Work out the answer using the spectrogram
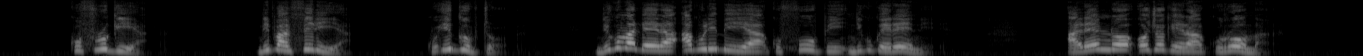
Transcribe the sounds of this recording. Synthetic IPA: kufɾuɡija̰ | ndip̬aɱfilija̰ | kuiɡuptɔ̰ | ndikumaɗɛɾaʔak̬uliɓijakufupindikukɛɾɛnɛ̰ | alɛndɔʔɔt͡ʃɔkɛɾakuɾɔːma̰

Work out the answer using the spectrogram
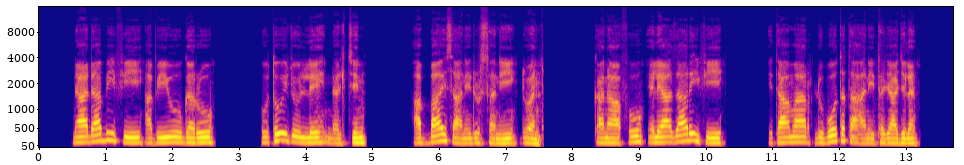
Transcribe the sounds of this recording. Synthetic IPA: naːd̪aːbiːfɪɐbɪjuːɡɐɾuː | ʔʊt̪uːɪd͡ʒo̞ːlːe̞ːhɪnᶑɐlt͡ʃɪn | ʔɐbːaːɪsaːniːd̪ʊɾsɐniːd̪ʊʔɐn | kɐnaːfuːʔɛlɪjaːzaːɾiːfɪ | ʔɪt̪aːmaːɾlʊbo̞ːt̪ɐt̪ɐ̰ʔɐ̰niːt̪ɐd͡ʒaːd͡ʒɪlɐn

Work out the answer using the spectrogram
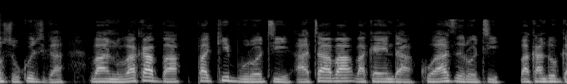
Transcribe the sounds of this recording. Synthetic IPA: ʐokuːd͡ʒɡa | ʋan̤uʋakab͡vʱapakibʱuɾo̞tiɦataʋaʋakae̞ndakuɦazeɾo̞ti | ʋakando̞ɡʱa

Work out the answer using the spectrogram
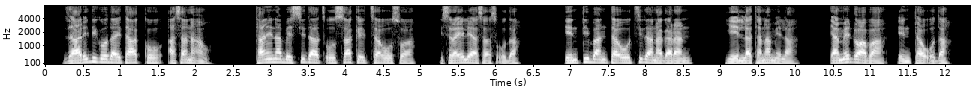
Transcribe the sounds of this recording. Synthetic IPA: zaːɾɪd̪ɪɡɔd̪ɐjt̪aːkːɔɐsɐnɐʔɐ̰w | t̪ɐnɛnɐbɛsːɪd̪aːt͡sʼo̞ːsːaːke̞ːt͡sːao̞ːsʊwaː | ʔɪsɾaːʔɛlɪɐsaːsɔ̰d̪ɐ | ʔɪnt̪ːɪbɐnt̪ːɐo̞ːt͡sːɪd̪ɐnɐɡɐɾɐn | je̞ːlːɐt̪ɐnɐmɛlɐ | ʔjɐmɛɗɔaːbaːɪnt̪ːɐwʔɔ̰d̪ɐ

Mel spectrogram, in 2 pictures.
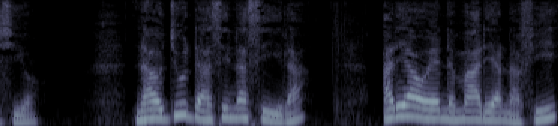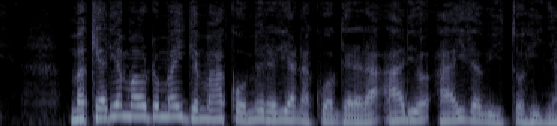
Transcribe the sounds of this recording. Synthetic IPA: ʃiɔ | naɔd͡ʒudasinasiɾa | aɾeaɔɛnɛmaːɾeanafi | makeaɾiamaodomaiɡemaːkomeɾeɾianakuɔɡɛɾɛɾaʔaɾioʔaiðɛwiːtoɦiɲa

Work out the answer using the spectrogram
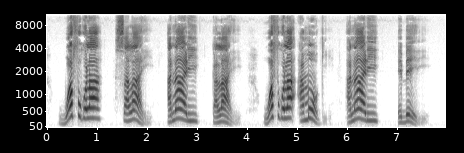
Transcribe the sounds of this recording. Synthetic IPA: wafukɔla | salaḭ | anali | kalaːjḭ | wafukɔlaʔamɔki̥ | a̰nali | ɛɓɛːlḭ

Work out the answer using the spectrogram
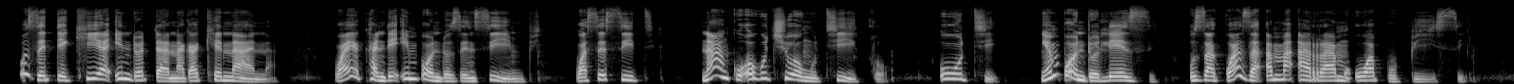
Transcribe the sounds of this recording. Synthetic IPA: uzɛd̥ʱekʰijaʔindʱɔd̥ʱanaɣakʰɛnaːna̰ | wajɛkʰandʱɛʔimpʼɔndʱɔzent͡sʼiːmbʱi | wasesiːtʰi̥ | naŋkʼuʔoɣut͡ʃʼiwɔŋutʰiːǁɔ̰ | utʰi | ŋɛmpʼɔndʱɔlezi | uzaɡ̥ʱwazaʔamaʔaramuʔuwab̥ʱub̥ʱiːsɛ̰

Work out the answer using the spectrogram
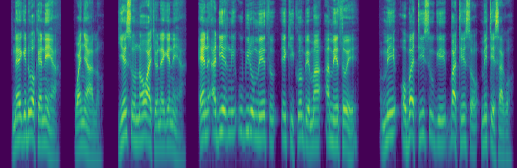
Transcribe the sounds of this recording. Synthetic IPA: nɛɡɪdwɔkɛnɪja̰ | waɲa̰lɔ̰ | jesonɔwat͡ʃɔnɛɡɪnɪja̰ | ɛnadjernɪʔubiɾomet̪oekikombemaʔamet̪oe | mɪobatisuɡɪbatɪsɔ̰mɪtɪsaɡɔ̰

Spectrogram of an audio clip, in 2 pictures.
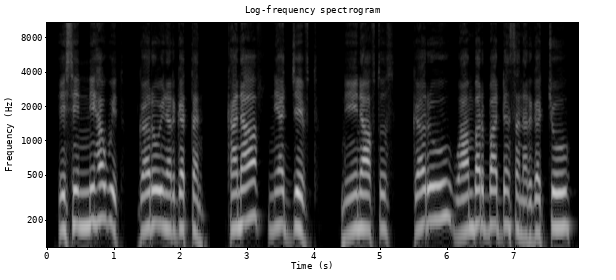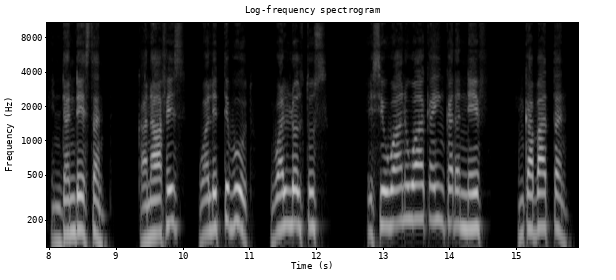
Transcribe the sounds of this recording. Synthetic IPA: ʔɪsɪnːɪɦɐwːɪt̪ʊ̥ | ɡɐɾuːhɪnɐɾɡɐt̪ːɐn | kɐnaːfnɪɐd͡ʒːe̞ːft̪ʊ̥ | nɪnaːft̪ʊs | ɡ̥ɐɾuːwaːmbɐɾbaːd̪ːɐnsɐnɐɾɡɐt͡ʃːuːhɪnd̪ɐnd̪e̞ːsːɐn | kɐnaːfɪs | wɐlɪt̪ːɪbuːt̪ʊ̥ | wɐlːɔlt̪ʊs | ʔɪsɪwaːnwaːkʼɐhɪŋkɐᶑɐnːeːf | hɪŋkʼɐbaːt̪ːɐn

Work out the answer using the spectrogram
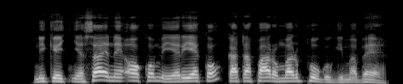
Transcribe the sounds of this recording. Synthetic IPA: niket͡ʃɲasajenɛʔɔkɔmɪjɛɾjɛkɔkatapaɾɔmarpoɡoɡimabɛ̰r

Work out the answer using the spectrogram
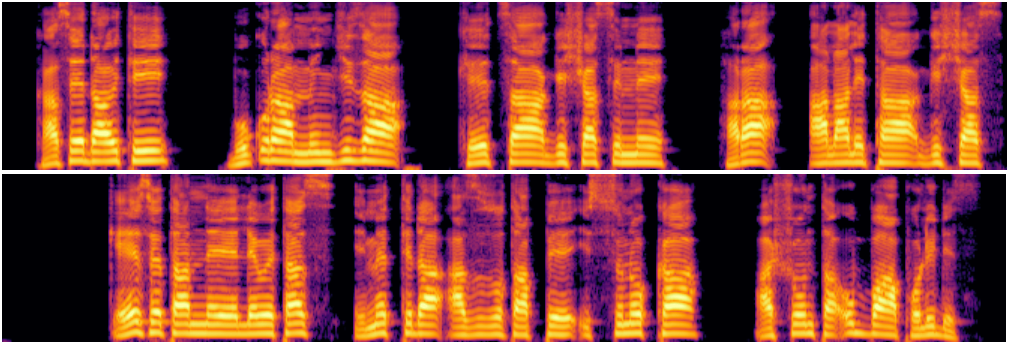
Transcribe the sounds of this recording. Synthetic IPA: kɐsɛd̪ɐwɪt̪ɪ | bʊkʼʊɾamɪnd͡ʒɪzɐ | ke̞ːt͡sːaːɡɪʃːɐsːɪnːɛ | hɐɾɐ | ɐlɐlɛt̪ɐɡɪʃːɐs | kʼe̞ːsɛt̪ɐnːɛlɛwɛt̪ɐsɪmɛt̪ːɪd̪ɐʔɐzɐzɔt̪ɐpːɛʔɪsːɪnɔkːɐ | ʔɐʃːɔnt̪ːɐʔʊbːaːpɔlɪd̪ɛs

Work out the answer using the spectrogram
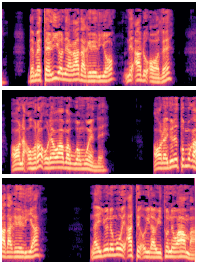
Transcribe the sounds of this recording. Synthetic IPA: dɛmɛtɛɾiɔneaɣaðaɣeɾeɾiɔ | neʔadoʔɔðɛ | ɔːna̰ʔoɦɔɾɔʔoɾeawamaɣuɔmwɛnɛ | ɔnaiðwenetomoɣaðaɣeɾeɾia | naiɲwenemoeʔateoiɾawitonewama̰

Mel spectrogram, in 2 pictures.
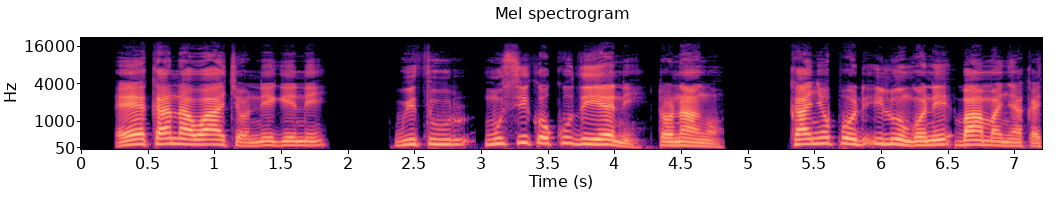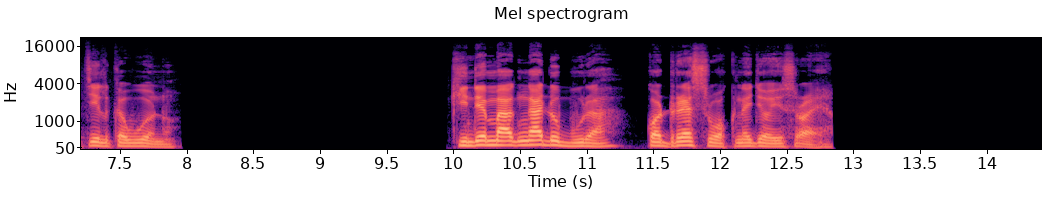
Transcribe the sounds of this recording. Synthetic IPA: ɛkanawat͡ʃɔnɪɡɪnɪ | wit̪uɾmusikokʊd̪ɪjɛnɪ̰tɔnaŋɔ̰ | kaɲɔpodilwoŋɡonɪbamaɲakat͡ʃɪlkawono̰ | kindemaɡŋadobuɾa | kɔdɾɛsɾwɔknɛd͡ʒɔɪsɾa̰ɛ̰l

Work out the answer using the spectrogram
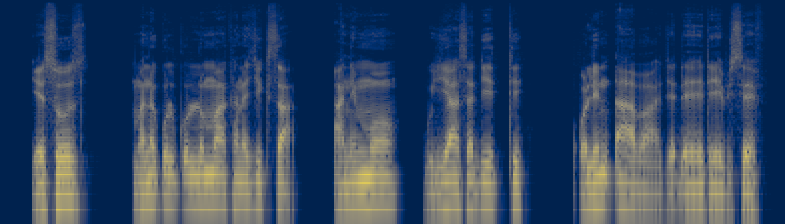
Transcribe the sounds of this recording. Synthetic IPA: jɛsuːs | mɐnɐkʼʊlkʼʊlːʊmːaːkɐnɐd͡ʒɪksa̰ː | ʔɐnɪmːo̞ː | ɡʊjːaːsɐd̪iːt̪ːɪ | ʔɔlɪnᶑaːbaːd͡ʒɛᶑe̞ːd̪e̞ːbɪse̞ːf

